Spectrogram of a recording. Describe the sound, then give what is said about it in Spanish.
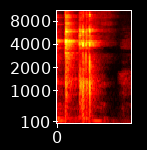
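Glasses clink together in a toast, two quick bright chimes, followed by a faint fading ring and then near silence. “Salud, último salud. Salud. Eh, que se escuche.”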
